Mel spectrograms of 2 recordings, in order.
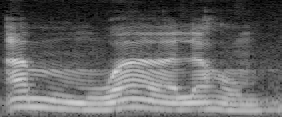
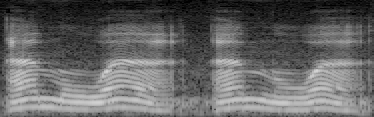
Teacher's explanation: pastikan tidak ada lantunan ya sahabat-sahabat mim ni bukan Qalqalah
